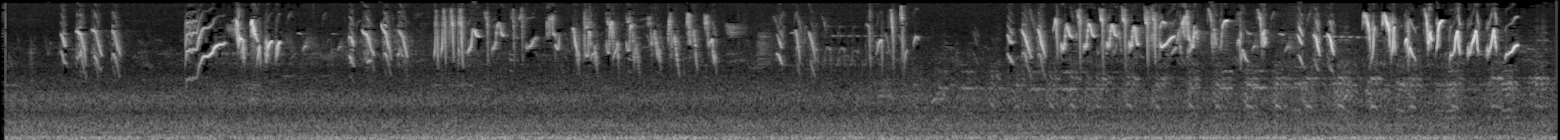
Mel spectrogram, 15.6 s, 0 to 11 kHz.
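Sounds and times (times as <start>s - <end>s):
American Goldfinch contact song: 0.3s - 15.6s.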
